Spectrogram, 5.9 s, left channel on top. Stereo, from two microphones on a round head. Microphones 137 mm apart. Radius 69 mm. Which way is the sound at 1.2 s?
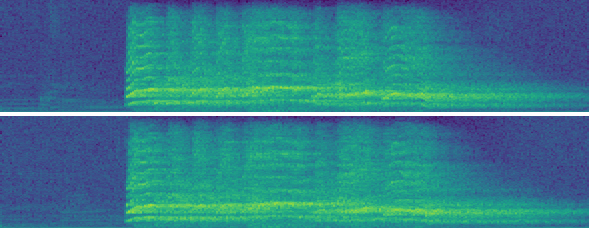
50° left (ahead or behind).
